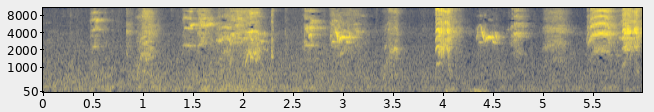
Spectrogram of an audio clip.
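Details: Cockatiel, excited by a sudden rain shower, calls in short, shrill chirps and scratchy squeaks, with rain falling throughout.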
